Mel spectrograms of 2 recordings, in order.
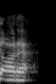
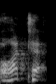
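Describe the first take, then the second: First: The two words run together like oughta. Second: The two words are said separately.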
